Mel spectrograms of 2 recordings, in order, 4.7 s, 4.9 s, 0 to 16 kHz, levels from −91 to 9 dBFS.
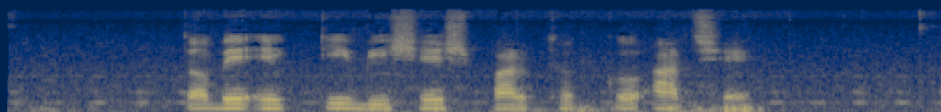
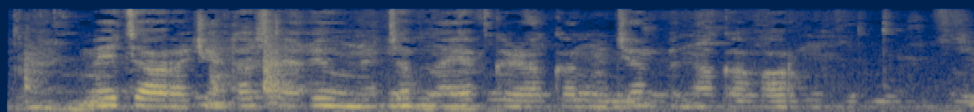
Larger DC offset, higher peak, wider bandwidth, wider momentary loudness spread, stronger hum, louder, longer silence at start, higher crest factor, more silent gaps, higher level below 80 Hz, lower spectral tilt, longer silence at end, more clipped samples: neither; about the same, -6 dBFS vs -6 dBFS; about the same, 11.5 kHz vs 11.5 kHz; second, 8 LU vs 18 LU; neither; about the same, -24 LUFS vs -25 LUFS; about the same, 0.05 s vs 0.05 s; about the same, 20 dB vs 20 dB; neither; first, -44 dBFS vs -52 dBFS; first, -6 dB/octave vs -4 dB/octave; first, 0.15 s vs 0 s; neither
